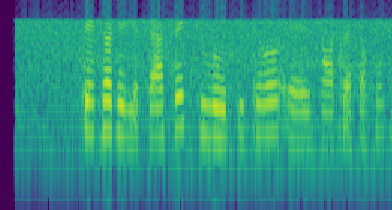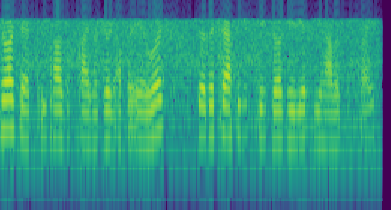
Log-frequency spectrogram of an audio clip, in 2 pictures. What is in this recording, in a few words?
122 925MHz, scanner radio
